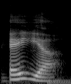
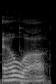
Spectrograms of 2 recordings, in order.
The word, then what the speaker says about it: ella: Ella. Usted. Now remember, the double L is pronounced like a Y, so it's not ella, it's ella.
